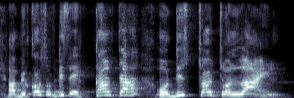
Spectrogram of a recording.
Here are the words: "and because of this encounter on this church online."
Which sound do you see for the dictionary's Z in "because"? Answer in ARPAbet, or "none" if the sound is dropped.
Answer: S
